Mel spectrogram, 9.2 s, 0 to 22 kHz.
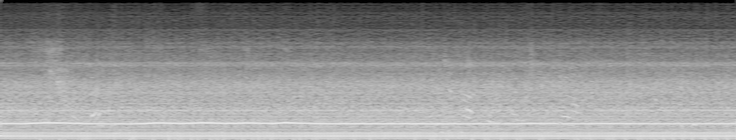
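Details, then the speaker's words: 1985 Briggs & Stratton generator left in rain for years, revived: single-cylinder engine holding steady governed speed with constant hum, no misses or surging; produced power until running out of fuel with petcock off. "that so cool we calling that a success she produced power don't know if you could hear the vacuum she produced power"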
